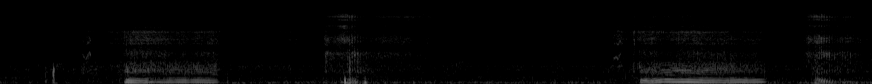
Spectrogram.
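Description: Low, buzzing snores on two in-breaths with softer airy out-breaths between them; snoring.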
